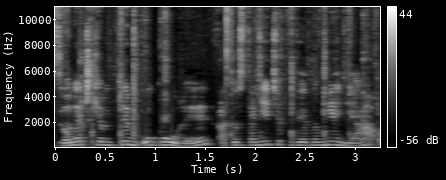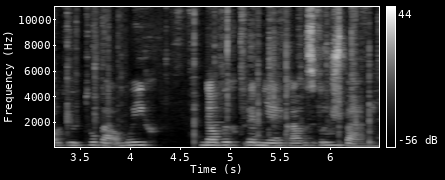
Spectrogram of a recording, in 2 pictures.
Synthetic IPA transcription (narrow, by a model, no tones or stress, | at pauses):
zvɔnɛt͡ʂkʲɛmt̪ɘmuɡuɾɘad̪ɔst̪aɲet͡ɕɛpɔvʲjad̪ɔmʲjeɲaʔɔ̰d̪jut̪ubaʔɔmɔjix | nɔvɘxpɾɛmʲjɛɾkaɣzvɾuʐbamʲi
